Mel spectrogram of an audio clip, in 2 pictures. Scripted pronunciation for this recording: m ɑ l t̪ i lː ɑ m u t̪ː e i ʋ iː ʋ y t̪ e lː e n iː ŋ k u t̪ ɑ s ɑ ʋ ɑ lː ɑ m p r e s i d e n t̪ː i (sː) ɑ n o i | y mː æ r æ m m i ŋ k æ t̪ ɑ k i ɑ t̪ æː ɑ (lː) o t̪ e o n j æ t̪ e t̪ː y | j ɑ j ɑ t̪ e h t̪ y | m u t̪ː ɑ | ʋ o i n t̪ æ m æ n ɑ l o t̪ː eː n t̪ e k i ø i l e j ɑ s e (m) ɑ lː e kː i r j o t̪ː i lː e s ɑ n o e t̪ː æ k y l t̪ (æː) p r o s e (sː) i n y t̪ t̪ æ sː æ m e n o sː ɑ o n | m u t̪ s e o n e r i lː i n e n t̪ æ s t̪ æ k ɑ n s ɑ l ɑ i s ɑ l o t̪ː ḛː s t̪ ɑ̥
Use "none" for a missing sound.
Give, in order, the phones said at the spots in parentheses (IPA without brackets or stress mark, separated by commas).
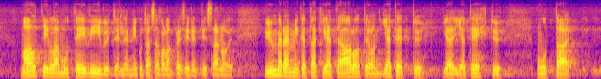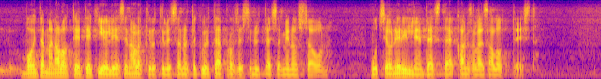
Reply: s, l, n, æː, sː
